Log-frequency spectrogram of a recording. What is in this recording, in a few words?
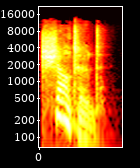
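"sheltered", British English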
